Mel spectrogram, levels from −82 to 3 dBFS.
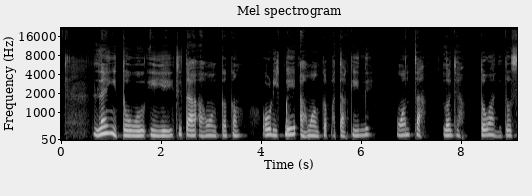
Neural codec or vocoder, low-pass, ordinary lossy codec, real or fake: none; none; none; real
